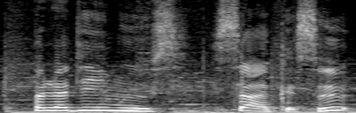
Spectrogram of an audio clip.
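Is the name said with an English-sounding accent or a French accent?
English-sounding. The name is said with an English-sounding accent.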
